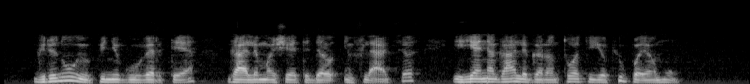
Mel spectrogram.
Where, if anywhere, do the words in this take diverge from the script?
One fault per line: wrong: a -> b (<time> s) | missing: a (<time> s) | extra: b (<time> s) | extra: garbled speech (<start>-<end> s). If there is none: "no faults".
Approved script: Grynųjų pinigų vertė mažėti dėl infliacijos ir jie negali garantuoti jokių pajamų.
extra: gali (2.4 s)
